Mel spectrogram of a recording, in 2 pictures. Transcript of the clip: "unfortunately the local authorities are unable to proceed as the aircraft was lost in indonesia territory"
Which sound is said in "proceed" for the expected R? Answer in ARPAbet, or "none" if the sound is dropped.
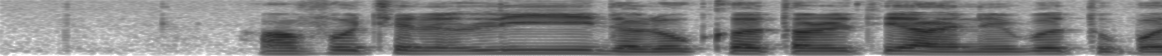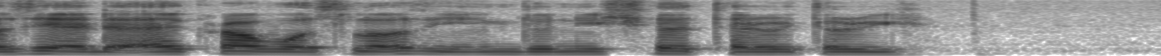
none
